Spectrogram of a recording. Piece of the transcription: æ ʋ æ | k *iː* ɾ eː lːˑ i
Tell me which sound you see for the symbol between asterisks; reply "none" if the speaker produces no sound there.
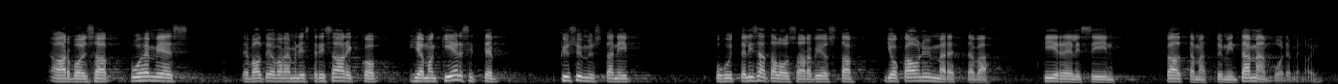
iː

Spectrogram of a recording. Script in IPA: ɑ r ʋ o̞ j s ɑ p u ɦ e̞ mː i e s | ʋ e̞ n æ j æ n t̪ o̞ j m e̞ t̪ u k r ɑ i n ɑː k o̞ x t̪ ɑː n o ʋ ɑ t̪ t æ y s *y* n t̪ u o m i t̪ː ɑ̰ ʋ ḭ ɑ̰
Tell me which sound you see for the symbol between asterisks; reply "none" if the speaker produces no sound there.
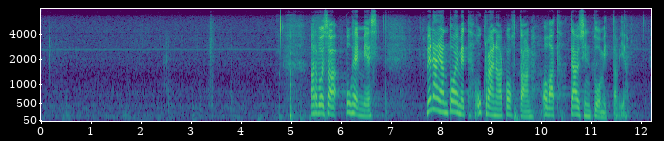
i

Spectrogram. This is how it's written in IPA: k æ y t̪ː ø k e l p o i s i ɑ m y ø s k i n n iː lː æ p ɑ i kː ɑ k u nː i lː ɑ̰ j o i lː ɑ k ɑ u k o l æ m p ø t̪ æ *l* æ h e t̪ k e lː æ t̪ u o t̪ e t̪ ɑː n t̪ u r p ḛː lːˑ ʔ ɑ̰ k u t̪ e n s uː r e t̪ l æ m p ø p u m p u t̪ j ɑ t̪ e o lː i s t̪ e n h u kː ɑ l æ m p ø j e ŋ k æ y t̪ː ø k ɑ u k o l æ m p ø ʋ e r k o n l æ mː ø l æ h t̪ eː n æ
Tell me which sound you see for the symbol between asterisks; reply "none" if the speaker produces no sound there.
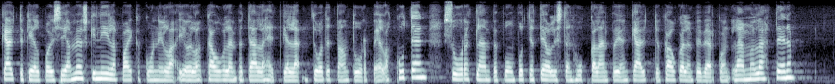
lː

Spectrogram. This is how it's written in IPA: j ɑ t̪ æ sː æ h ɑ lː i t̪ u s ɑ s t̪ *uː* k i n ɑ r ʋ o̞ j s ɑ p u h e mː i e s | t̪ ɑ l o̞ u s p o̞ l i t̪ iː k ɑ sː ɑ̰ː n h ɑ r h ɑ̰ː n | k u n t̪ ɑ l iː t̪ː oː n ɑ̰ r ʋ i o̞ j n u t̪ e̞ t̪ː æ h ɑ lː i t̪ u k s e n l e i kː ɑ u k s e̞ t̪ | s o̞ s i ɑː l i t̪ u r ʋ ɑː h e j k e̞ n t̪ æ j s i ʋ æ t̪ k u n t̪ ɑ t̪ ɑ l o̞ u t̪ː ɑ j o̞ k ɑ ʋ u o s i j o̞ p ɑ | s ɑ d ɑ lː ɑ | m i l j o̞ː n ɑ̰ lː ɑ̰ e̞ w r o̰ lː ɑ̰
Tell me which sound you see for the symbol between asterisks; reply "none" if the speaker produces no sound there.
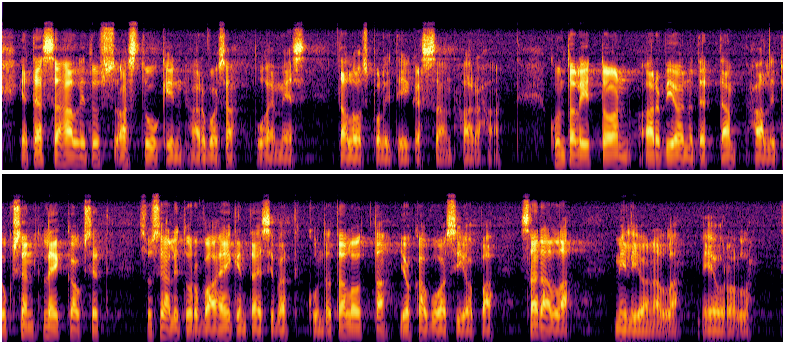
uː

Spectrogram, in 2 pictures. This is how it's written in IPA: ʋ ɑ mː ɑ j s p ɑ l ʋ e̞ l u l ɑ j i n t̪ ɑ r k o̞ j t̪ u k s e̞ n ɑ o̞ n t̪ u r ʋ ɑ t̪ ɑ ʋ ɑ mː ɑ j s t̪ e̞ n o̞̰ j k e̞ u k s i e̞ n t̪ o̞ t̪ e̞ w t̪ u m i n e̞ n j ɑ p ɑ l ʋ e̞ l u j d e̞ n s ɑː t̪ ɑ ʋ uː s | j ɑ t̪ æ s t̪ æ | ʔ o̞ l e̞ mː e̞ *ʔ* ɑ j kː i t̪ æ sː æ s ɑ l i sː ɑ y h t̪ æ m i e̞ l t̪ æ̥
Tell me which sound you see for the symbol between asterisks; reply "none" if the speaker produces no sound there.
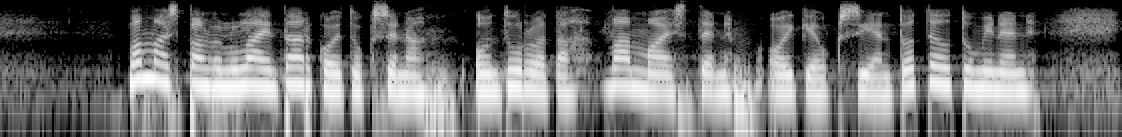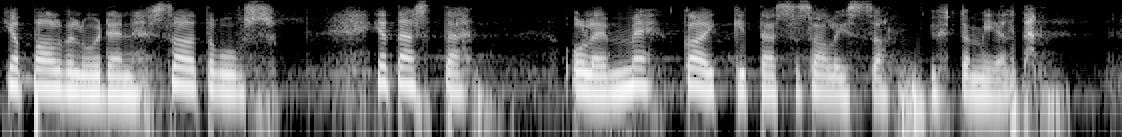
k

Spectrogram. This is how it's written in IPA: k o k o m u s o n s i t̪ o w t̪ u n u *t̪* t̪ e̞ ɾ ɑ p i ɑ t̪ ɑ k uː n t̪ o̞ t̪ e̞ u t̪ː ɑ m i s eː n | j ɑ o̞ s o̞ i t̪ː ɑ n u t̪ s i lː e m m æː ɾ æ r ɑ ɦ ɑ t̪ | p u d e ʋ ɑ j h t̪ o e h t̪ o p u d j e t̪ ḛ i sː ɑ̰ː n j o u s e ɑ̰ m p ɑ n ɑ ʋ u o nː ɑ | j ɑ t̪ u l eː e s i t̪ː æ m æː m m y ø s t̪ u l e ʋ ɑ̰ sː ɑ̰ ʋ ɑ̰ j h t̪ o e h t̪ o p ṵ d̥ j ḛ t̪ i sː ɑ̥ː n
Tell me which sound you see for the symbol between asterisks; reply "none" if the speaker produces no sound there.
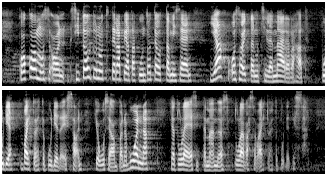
t̪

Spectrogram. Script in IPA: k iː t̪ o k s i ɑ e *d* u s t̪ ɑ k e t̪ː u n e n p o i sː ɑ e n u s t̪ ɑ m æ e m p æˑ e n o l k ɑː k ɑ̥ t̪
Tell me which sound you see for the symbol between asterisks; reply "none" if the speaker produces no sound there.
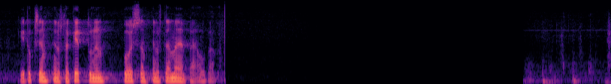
n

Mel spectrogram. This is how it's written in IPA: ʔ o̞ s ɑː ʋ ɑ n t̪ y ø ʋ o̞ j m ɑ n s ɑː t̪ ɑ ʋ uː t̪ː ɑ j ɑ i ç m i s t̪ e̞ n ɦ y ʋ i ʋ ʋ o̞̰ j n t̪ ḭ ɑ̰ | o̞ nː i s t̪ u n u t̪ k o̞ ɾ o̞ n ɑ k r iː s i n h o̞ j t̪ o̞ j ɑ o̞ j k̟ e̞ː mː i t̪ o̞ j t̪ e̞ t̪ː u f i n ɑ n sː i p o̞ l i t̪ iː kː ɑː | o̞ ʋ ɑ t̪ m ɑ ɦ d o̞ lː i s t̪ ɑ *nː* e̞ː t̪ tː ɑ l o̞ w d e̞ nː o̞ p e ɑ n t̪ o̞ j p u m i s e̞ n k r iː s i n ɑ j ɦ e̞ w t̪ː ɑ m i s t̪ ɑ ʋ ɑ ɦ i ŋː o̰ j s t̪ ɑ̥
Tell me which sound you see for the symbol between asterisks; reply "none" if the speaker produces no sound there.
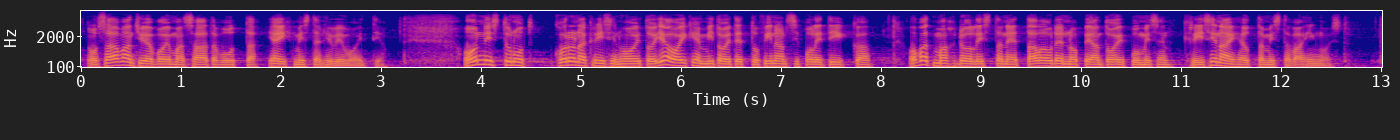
n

